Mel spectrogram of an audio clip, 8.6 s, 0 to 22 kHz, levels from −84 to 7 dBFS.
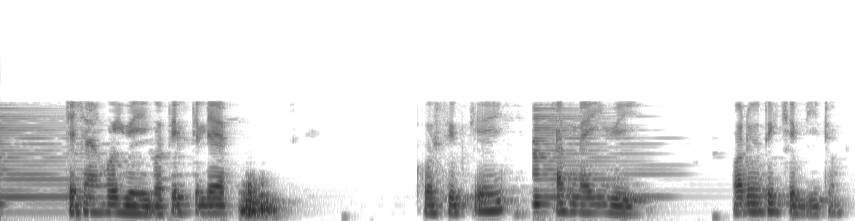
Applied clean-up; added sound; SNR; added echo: classical method WPE with log-MMSE.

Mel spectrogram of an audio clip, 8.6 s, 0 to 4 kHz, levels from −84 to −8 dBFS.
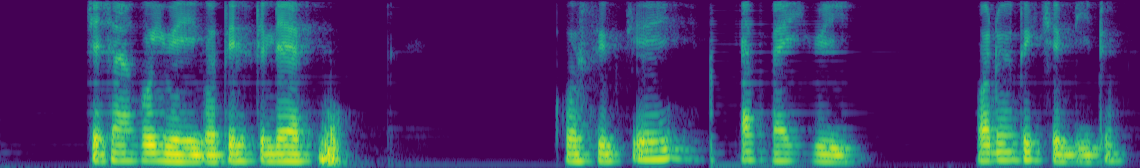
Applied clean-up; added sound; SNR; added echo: neural mask model DeepFilterNet 3.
